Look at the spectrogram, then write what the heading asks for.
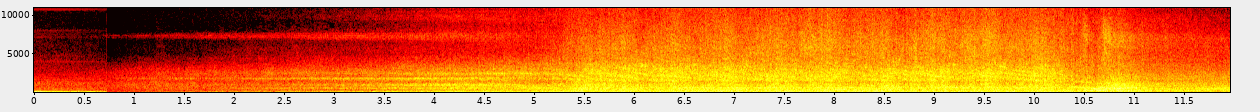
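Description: InterCity 225 train with a British Rail Class 91 electric locomotive approaching at speed and passing. The sound builds over about four seconds into a loud, steady rush of wheels on rail with rapid beats, and a tone falls away near the end as it goes by.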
